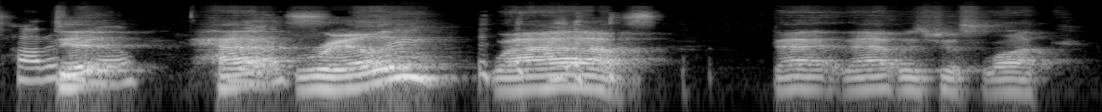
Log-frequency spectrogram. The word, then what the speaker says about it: Jaramillo: Her real name is Nicolene Jaramillo. Okay, Nikki, can you help me with that? You said it right, Joe. Yeah. It's Jaramillo.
